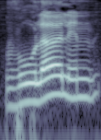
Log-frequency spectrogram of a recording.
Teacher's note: اس میں صرف ذو کی پریکٹس کریں، موٹا بھی ہے، نرم بھی ہے، سیٹی کی آواز نہیں آئے گی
